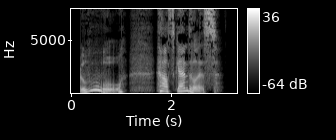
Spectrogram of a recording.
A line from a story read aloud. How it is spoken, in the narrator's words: Sarah purred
